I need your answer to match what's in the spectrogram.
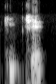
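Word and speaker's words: K'iche': Better like quiche, like the French quiche, but it's pronounced quiche.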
